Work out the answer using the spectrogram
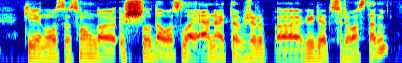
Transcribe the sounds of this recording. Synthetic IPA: kʲʰe̞jɪnwo̞səso̞ɴʁəʏʃʒ̥əlˠd̪ɑwo̞səlˠɑjænɑjt̪əpʒʏɾɪpəvid̪eot̪ʏ̥sɪɾebɑst̪ɑd̪əm

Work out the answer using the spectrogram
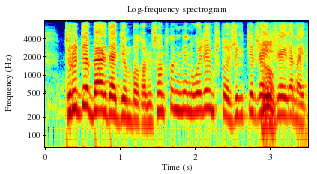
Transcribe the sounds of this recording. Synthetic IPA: t̪ʰʏɾɪd̪ebæɾɪd̪æd̪e̞mbolˠʁɑnmeso̞nd̪əqt̪ɑnme̞nwo̞jlˠɑjmʃt̪oʒɪɡʲɪt̪ːe̞ɾʒæʒæjʁɑnɑjt̪

